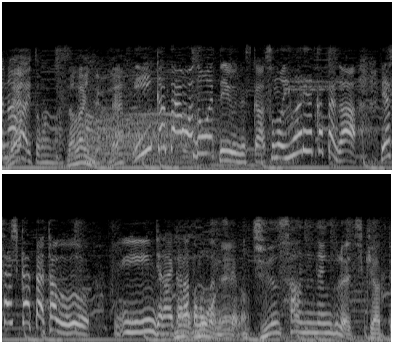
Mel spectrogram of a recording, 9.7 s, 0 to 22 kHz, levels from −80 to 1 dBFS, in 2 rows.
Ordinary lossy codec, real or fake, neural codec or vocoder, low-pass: Opus, 24 kbps; real; none; 7.2 kHz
